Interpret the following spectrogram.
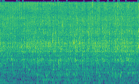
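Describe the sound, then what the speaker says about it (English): Steady broadband rush of water pouring into the tub of a GE Profile Harmony washing machine during filling, a continuous even hiss and gush, close and alone with no talking. "So far the water seems to be coming in at a pretty steady rate."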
